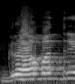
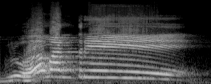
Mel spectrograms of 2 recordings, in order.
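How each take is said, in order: First: The first syllable is pronounced 'gra'. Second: The first syllable is pronounced 'gru'. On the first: The speaker calls it wrong. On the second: The speaker calls it right.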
